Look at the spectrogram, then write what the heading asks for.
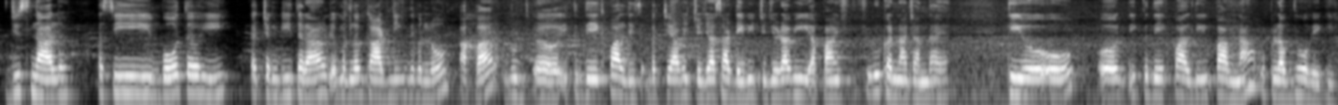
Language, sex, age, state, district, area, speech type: Punjabi, female, 45-60, Punjab, Gurdaspur, urban, spontaneous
